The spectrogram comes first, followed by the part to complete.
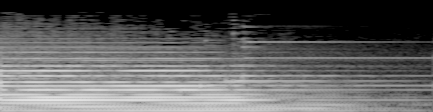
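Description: A struck chime ringing on in several steady tones from an outro jingle, dying away and fading out near the end.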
